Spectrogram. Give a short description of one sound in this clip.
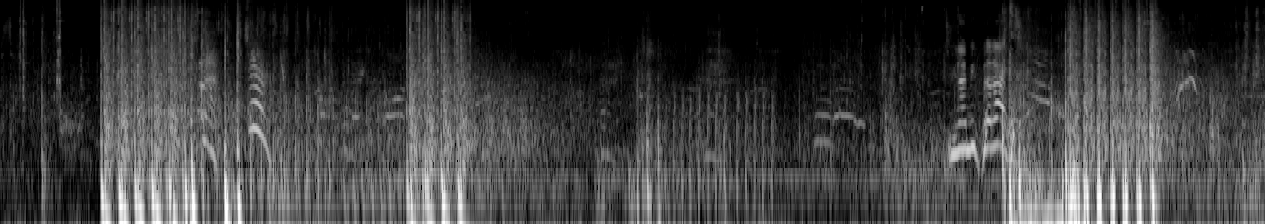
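Rifle shots crack in rapid bursts.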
